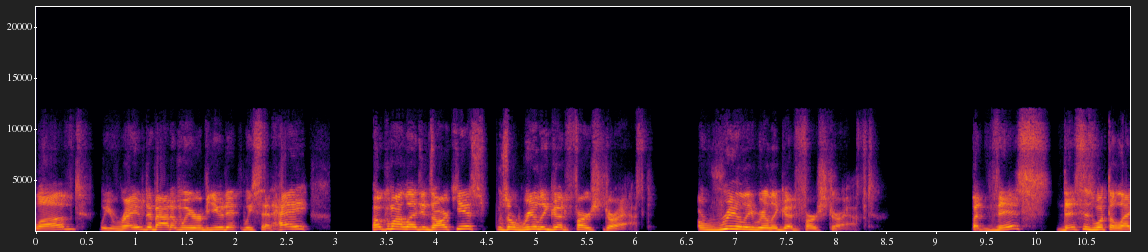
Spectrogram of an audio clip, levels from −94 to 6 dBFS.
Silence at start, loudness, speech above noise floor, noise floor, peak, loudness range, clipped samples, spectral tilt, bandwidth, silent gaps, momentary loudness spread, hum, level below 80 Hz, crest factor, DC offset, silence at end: 0 s; -20 LUFS; over 70 dB; under -90 dBFS; -4 dBFS; 3 LU; under 0.1%; -4 dB/octave; 12.5 kHz; 2.94-3.34 s, 4.55-4.59 s, 6.22-6.61 s, 8.53-9.35 s; 11 LU; none; -86 dBFS; 16 dB; under 0.1%; 0 s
